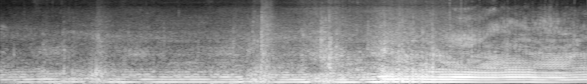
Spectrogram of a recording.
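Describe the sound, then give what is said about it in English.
A car engine roars with a deep, steady drone during Terry Grant's car stunt show, then revs harder and climbs in pitch toward the end, loud and continuous with no talking. “Terry, you've just jumped out of the cars.”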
